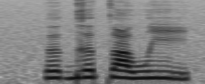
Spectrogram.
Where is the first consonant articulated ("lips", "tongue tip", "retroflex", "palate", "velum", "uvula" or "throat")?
velum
